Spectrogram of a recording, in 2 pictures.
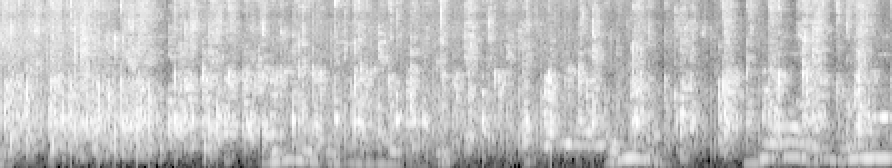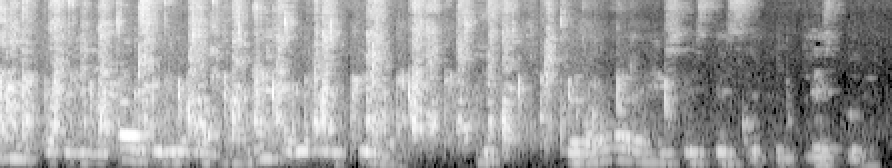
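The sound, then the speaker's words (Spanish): A crowd bursts into sustained, dense applause with people shouting and cheering over it. The clapping stays loud for several seconds before thinning out and fading at the end. “¿Le puedes dar ese aplauso?”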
